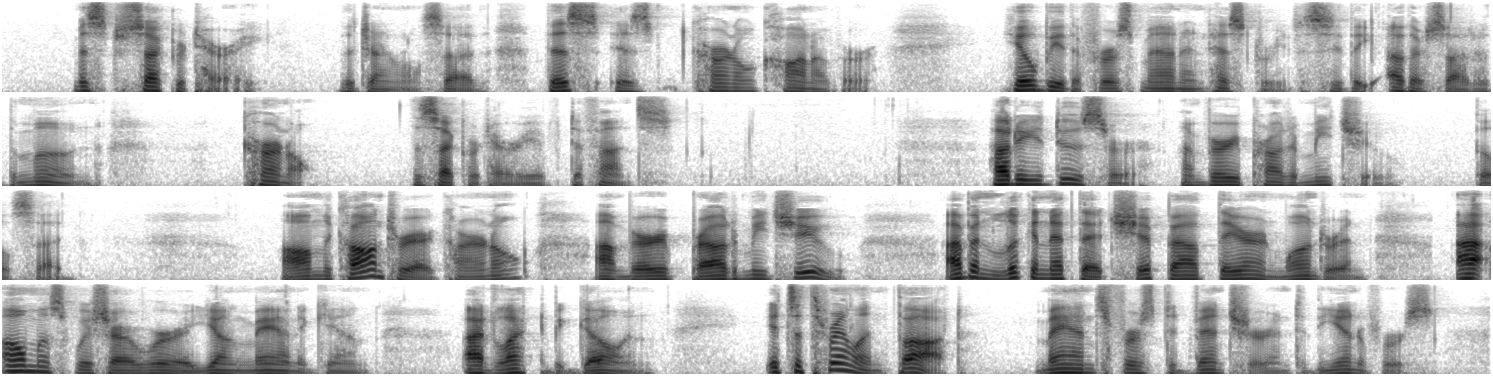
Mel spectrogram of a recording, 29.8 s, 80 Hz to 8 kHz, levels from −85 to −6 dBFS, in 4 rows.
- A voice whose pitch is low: Yes, low, 110 Hz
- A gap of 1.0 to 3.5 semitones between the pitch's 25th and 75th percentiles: No, average, 4.7 semitones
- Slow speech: No, average, 175 wpm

